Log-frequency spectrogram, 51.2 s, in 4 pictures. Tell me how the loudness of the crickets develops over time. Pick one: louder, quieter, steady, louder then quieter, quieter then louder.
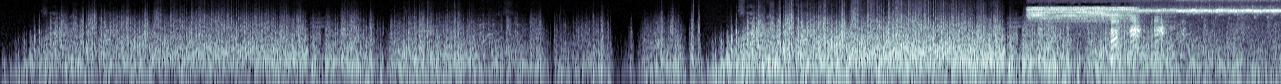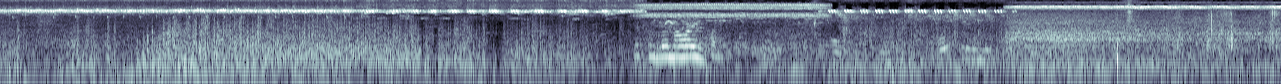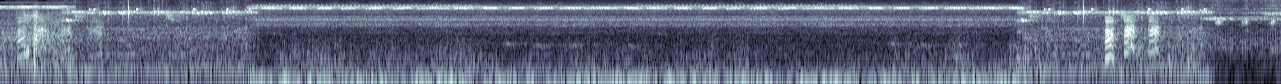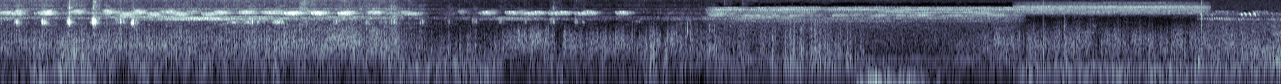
quieter.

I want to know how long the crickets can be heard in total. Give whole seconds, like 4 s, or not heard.
41 s.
